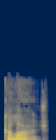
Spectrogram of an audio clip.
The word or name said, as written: collage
